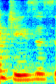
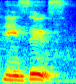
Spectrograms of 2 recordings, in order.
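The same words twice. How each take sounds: First: "Jesus" said the English way, JEE-zus; English pronunciation. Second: "Jesus" said hay-ZOOS; Spanish pronunciation. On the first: Coach greeting a new client, "Jesus" as English JEE-zus. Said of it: "Actually, it's pronounced". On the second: Client correcting coach, "Jesus" as Spanish hay-ZOOS. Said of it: "it's pronounced". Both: Retold or imitated.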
